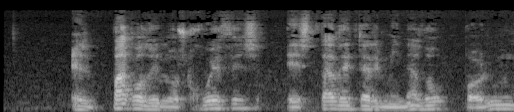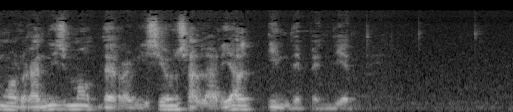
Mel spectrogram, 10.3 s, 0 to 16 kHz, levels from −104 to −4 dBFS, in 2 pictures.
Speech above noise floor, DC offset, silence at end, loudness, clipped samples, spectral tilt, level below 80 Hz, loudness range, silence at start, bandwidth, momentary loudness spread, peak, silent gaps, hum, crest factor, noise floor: 33 dB; under 0.1%; 1.45 s; -35 LUFS; under 0.1%; -4 dB/octave; -66 dBFS; 5 LU; 0.7 s; 11.5 kHz; 10 LU; -12 dBFS; none; none; 24 dB; -69 dBFS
